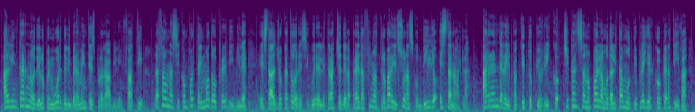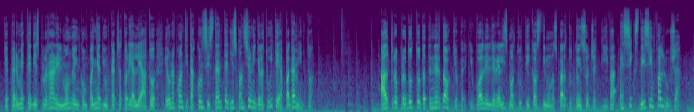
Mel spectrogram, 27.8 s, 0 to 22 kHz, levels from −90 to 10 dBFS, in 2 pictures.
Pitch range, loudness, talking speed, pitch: 125-190 Hz, -27 LUFS, 190 wpm, 155 Hz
